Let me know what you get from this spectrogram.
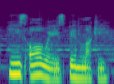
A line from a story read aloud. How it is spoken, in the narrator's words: Rose said bitterly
